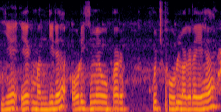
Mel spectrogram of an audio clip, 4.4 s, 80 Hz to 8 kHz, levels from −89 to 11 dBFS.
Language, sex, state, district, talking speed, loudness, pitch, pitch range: Hindi, male, Uttar Pradesh, Saharanpur, 160 wpm, -14 LUFS, 170 Hz, 160-175 Hz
